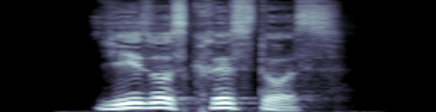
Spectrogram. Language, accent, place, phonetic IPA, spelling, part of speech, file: German, Germany, Berlin, [ˈjeːzʊs ˈkʁɪstʊs], Jesus Christus, proper noun, De-Jesus Christus.ogg
- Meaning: Jesus Christ, a religious figure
